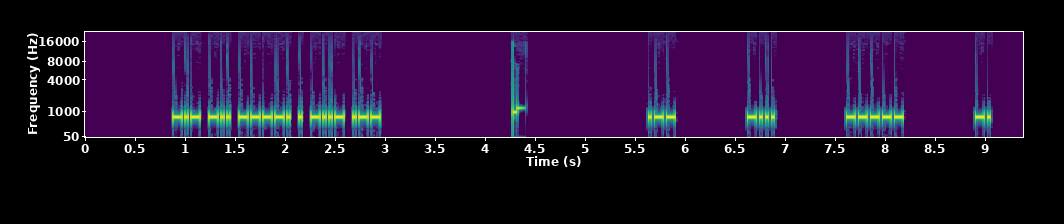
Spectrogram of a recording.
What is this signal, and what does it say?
Morse code, heard as a keyed tone, about 40 wpm, spaced as for 20 wpm, 700 Hz. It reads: KD9EXW WB0N
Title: USA Call Signs - 6 Characters - 8x Character Spacing - 40wpm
